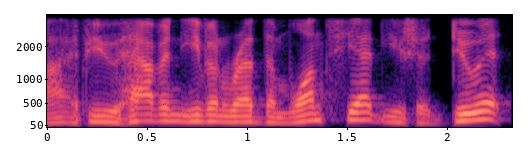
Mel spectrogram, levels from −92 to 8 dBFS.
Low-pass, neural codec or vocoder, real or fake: 3.6 kHz; none; real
